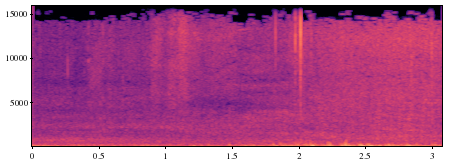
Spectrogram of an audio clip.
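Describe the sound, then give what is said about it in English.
Strong winter wind whips through the streets of downtown Albany, New York, in bitter cold with blowing snow. A steady low roar with gusty buffeting of the microphone grows rougher toward the end. “The wind is whipping and the streets are slick in downtown Albany, New York.”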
